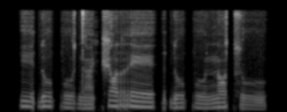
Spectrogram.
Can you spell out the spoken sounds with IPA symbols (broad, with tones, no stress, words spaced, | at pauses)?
i˦˨ɗu˦pu˨dã˨ t͡ʃɔ˦reː˦ | ɗu˨˦puː˨nɔ˦t͡suː˨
